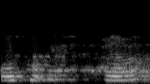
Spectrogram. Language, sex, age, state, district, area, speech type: Odia, female, 45-60, Odisha, Angul, rural, conversation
